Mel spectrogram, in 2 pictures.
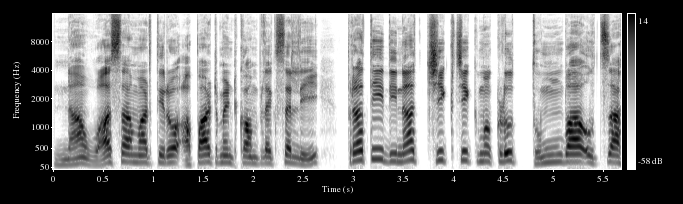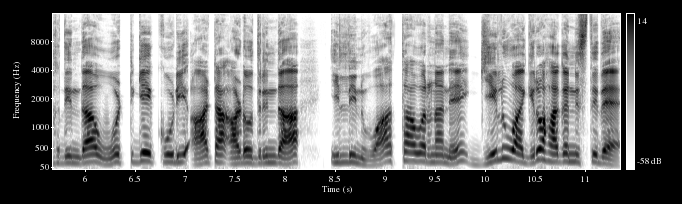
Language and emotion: Kannada, happy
